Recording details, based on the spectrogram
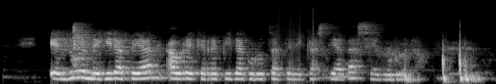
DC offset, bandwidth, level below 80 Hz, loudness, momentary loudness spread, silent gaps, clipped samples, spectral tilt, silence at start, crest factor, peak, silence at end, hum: under 0.1%; 7.4 kHz; -58 dBFS; -16 LUFS; 10 LU; none; under 0.1%; -5.5 dB/octave; 0.5 s; 16 dB; 0 dBFS; 0.1 s; none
